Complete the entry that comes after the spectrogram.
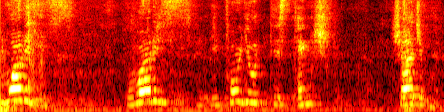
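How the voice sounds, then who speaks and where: The speaker talks at a fairly slow pace with a non-native accent. Noticeable background noise runs under the voice. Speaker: Buddhist monk, disciple of a Zen master. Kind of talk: interfaith panel talk. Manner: halting.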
